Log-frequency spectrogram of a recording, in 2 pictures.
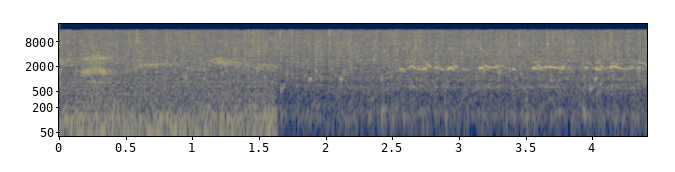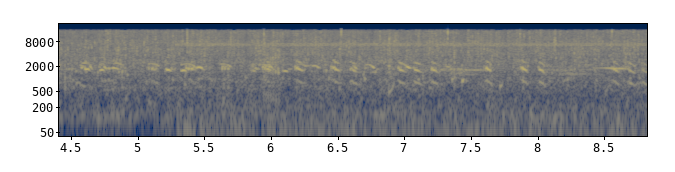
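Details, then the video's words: A wild toco toucan filmed in Arapongas, Paraná, Brazil, gives a rapid series of rough, croaking notes in quick succession, with a brief rumble of background noise at the start. "TUCANUÇU (Ramphastos toco) CANTANDO"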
